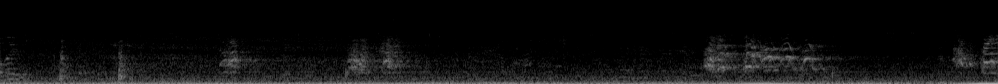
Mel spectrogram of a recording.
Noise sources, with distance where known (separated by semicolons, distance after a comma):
dog barking or whining, near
